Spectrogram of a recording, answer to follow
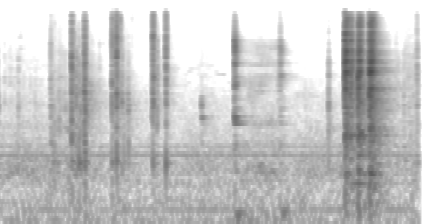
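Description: Food packaging being handled and torn open: scattered light crinkles and clicks, then a louder crinkling burst near the end.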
